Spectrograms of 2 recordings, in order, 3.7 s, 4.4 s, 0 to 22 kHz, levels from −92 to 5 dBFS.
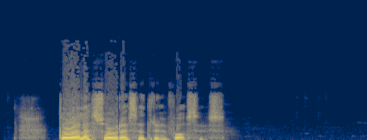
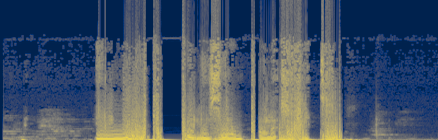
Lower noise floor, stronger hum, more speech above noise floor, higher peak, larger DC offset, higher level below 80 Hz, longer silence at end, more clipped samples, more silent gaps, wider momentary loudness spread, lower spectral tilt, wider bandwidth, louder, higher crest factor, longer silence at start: first, -77 dBFS vs -35 dBFS; neither; first, 65 dB vs 30 dB; about the same, 0 dBFS vs 0 dBFS; neither; second, -54 dBFS vs -18 dBFS; first, 1.45 s vs 0.8 s; second, under 0.1% vs 2%; neither; about the same, 22 LU vs 20 LU; about the same, -5 dB/octave vs -4 dB/octave; second, 10 kHz vs over 20 kHz; second, -12 LUFS vs -7 LUFS; first, 14 dB vs 8 dB; about the same, 0.2 s vs 0.1 s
